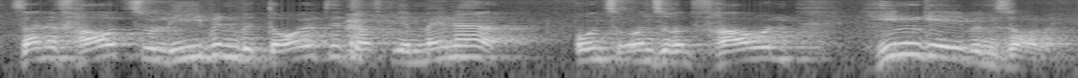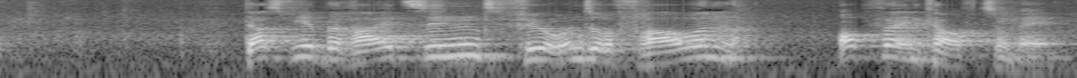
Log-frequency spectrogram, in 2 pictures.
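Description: A man's voice: high-pitched, very animated, mellow. Earnest male preacher in a roomy hall. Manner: earnest, emphatic, with slow stressed repetitions. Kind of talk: sermon. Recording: roomy hall with faint background noise.

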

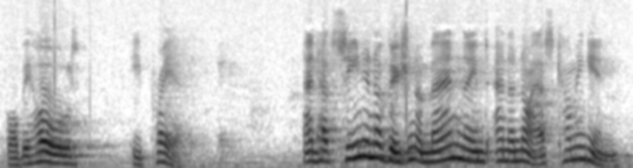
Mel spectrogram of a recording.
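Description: A man's voice: high-pitched, big pitch swings, a little slow. A man solemnly reading scripture aloud at a church meeting, heard on an old 1960s tape recording. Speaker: scripture reader at a church address. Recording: muffled old tape with faint hiss.

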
